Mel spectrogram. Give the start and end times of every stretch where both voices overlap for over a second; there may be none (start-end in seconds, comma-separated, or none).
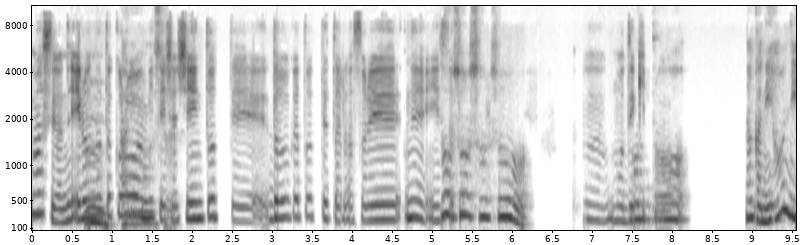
0.7-1.9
